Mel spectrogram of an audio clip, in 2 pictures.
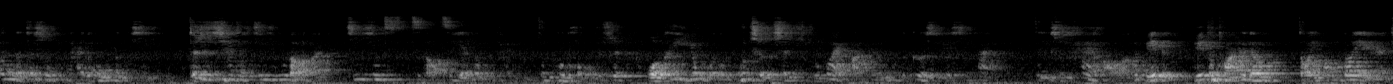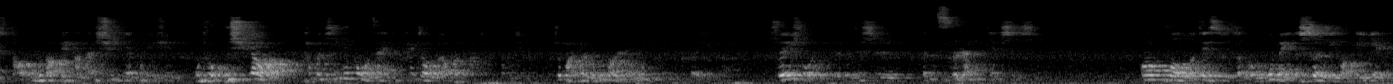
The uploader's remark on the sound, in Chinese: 第八届乌镇戏剧节。让我们一起走进乌镇戏剧节的现场。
